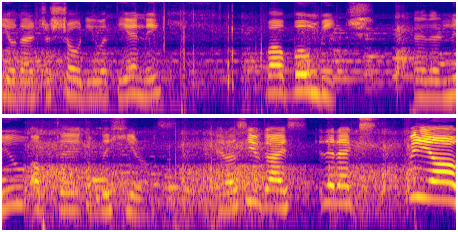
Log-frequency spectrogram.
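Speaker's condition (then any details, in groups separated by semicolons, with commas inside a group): No condition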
